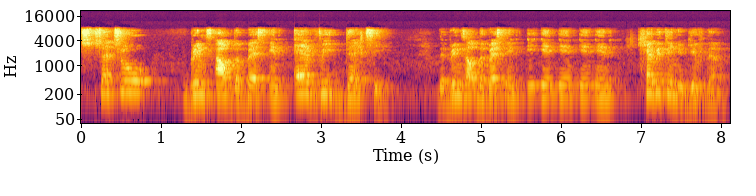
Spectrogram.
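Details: Stuttering (stammering) in an adult male interviewee who says his stammering makes talking difficult, though his singing flows with ease.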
